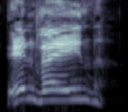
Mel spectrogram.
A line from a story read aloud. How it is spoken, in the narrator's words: cried Ahab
